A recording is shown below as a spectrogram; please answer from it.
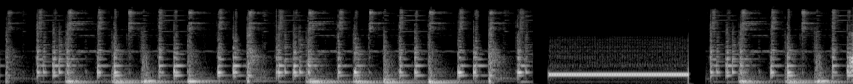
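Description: A steady telephone dial tone sounds alone for about a second and a half, set between stretches of busy, rhythmic music with percussive hits.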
